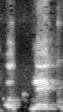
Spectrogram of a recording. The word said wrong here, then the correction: Okongwu: Oh, Onyeka Okongwu. Yeah, Okongwu.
